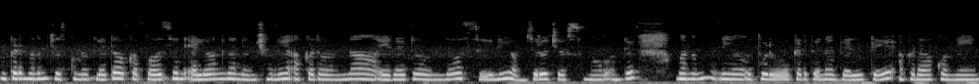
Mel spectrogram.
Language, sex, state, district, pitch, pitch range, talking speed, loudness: Telugu, female, Andhra Pradesh, Srikakulam, 235 Hz, 225-255 Hz, 145 wpm, -17 LUFS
